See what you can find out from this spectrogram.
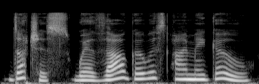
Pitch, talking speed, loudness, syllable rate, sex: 225 Hz, 160 wpm, -14 LUFS, 3.7 syllables/s, female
